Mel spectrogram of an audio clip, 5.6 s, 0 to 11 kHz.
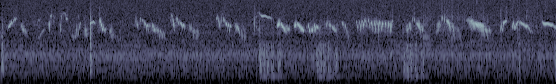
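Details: Eurasian skylark singing in Belarus in March 2016, early spring: a continuous, rapid stream of high, varied chirps and trills without pause, with faint rustles and clicks in the background.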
